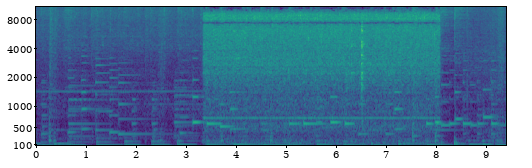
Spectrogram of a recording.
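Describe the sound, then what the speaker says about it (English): Bacon crisping in a pan for cheddar potato soup, a steady close sizzle and hiss that swells loudly through the middle of the clip over a music bed, with no talking. "I am getting some bacon all crisped up"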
